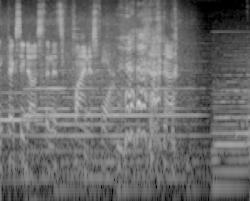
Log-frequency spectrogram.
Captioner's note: all chuckle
